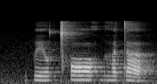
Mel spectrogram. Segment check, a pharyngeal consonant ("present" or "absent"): absent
